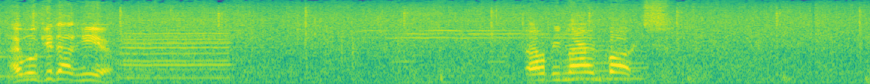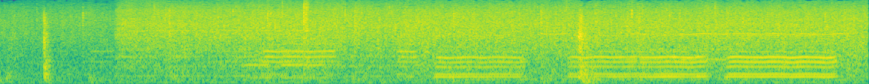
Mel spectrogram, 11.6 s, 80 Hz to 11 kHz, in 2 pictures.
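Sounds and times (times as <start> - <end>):
car horn: 0.0 - 1.7, 2.4 - 4.2, 7.4 - 11.5
torrential rain pouring: 0.0 - 11.5
speech: 0.1 - 1.0, 3.5 - 4.6.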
